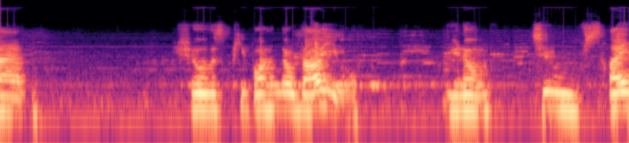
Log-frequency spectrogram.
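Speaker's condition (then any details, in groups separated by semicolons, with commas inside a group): Spastic cerebral palsy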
